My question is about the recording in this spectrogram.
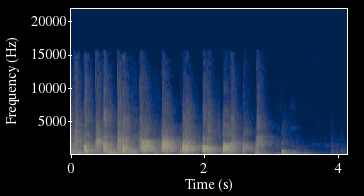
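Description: Hands clapping in a steady rhythm, about four claps a second, with faint voices underneath. The clapping stops about three seconds in.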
